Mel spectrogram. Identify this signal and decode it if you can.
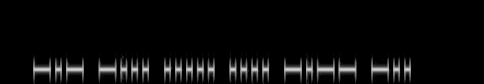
Morse code, heard as a keyed tone, about 22 wpm, 700 Hz. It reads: KB5HYD
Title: USA Call Signs - 6 Characters - Repeated 2x - 22wpm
